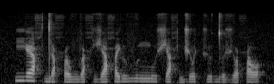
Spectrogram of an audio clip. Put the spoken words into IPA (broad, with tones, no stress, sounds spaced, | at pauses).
j ɛ˦˨ ħ d ɯ˨ ħ o˨ v ɯ˨ ħ ʒ æ˦ ħ j ɯ˦ v ɯ˦ ŋ u˧ ʃ ɛ˨ ħ d͡ʒ o˦˨ t͡ʃ u˧ d o˨ ʒ o˧ ħ ɔ˧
